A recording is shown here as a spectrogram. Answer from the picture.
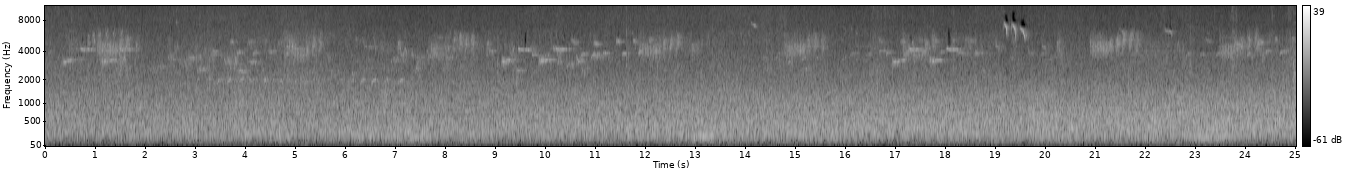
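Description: Small birds chirping and twittering on and off throughout, over a steady hiss of outdoor background noise.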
